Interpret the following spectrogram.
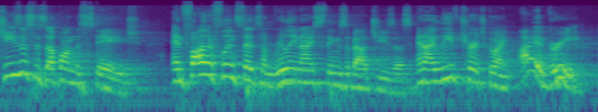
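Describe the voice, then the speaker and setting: A man with a high, bouncing voice gives an animated keynote, chatty and playful, speaking straight to his listeners. His voice carries through a large, echoey hall. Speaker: keynote speaker, director of evangelization. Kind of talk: lively keynote talk.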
